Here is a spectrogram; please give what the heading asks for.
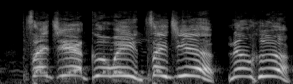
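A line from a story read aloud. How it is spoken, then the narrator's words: Child's heart-rending scream. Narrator (Chinese): 一个小朋友探出头啊，从高层探出头，撕心裂肺的喊道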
